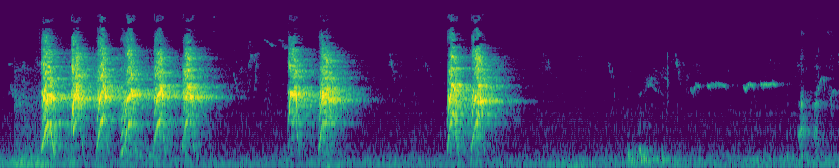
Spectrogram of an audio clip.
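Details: Puppy named Puffyk barking while reacting to a laser pointer, alongside a kitten named Street: a rapid run of six high, sharp barks, then two short bursts of three or four barks, ending in faint soft whines.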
